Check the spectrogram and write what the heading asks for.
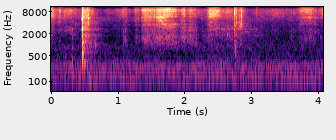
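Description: Faint rustling and rubbing of glossy sticker sheets being handled and flipped through, with one sharp tap about half a second in.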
